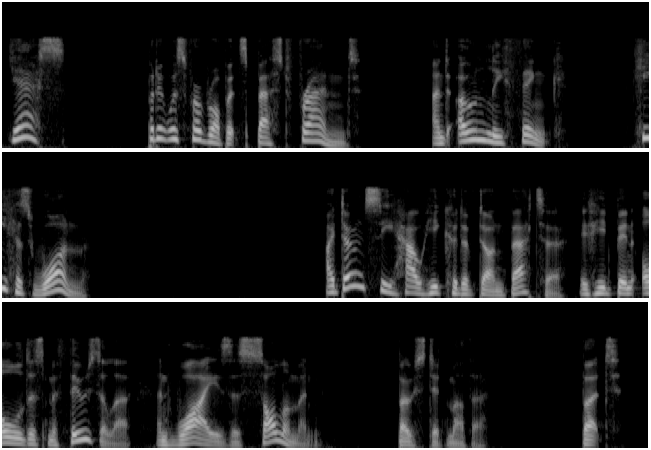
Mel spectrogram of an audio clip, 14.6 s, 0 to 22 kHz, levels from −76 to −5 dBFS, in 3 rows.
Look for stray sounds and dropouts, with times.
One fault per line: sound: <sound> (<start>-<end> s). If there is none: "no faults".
no faults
